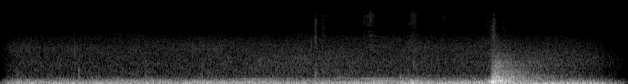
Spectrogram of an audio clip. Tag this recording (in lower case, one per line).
thud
